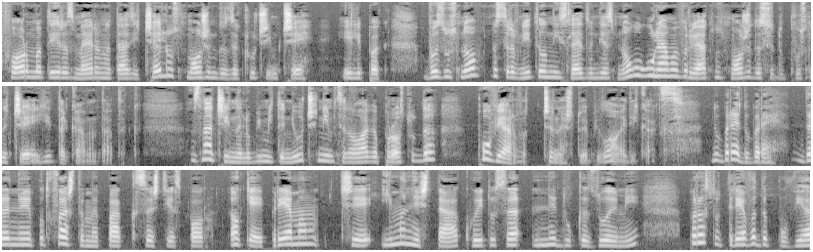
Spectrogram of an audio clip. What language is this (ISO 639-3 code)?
bul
